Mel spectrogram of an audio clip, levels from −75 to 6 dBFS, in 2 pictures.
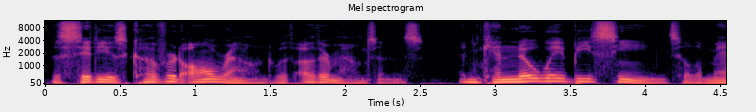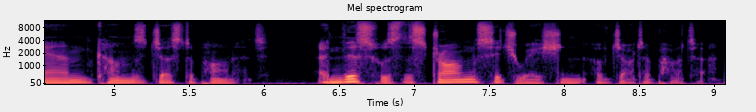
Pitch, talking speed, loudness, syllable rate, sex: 110 Hz, 200 wpm, -19 LUFS, 5.0 syllables/s, male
